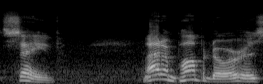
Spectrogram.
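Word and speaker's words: Sèvres: authorized artists the name of the town is pronounced save Madame pomidor is said to have been the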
